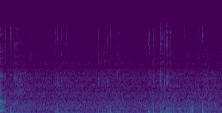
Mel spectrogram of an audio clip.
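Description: Faint, sparse computer keyboard keystrokes: a few scattered clicks through otherwise near-silent room tone.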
